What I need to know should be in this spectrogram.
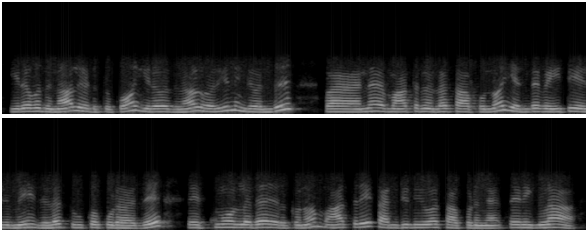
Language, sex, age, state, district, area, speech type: Tamil, female, 18-30, Tamil Nadu, Namakkal, rural, conversation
